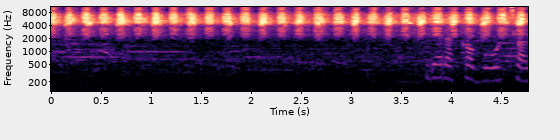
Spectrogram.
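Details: Cicadas in Split, two seen plus another approaching, give a high pulsing buzz about three beats per second; near the end a voice or other low wavering tones rise over the steady drone.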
